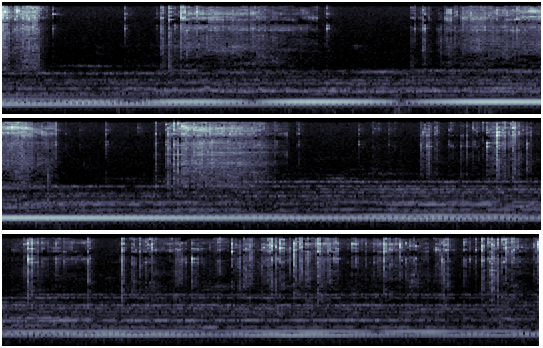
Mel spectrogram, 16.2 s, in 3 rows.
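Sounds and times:
Tibetan singing bowl humming: 0:00.0 - 0:16.1.

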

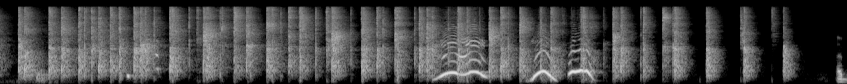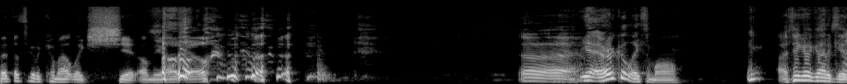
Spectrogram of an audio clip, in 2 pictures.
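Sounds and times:
people clapping to welcome a guest: 0:00.0 - 0:08.0
speech: 0:08.4 - 0:11.8, 0:13.7 - 0:15.3, 0:16.0 - 0:16.9
laughter: 0:10.0 - 0:11.6.

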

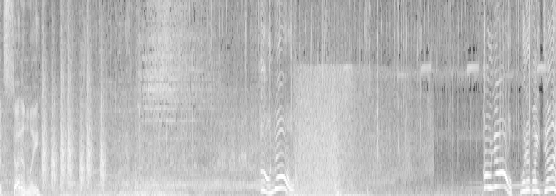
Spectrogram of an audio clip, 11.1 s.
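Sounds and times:
speech: 0:00.0 - 0:01.1, 0:05.3 - 0:06.1, 0:09.7 - 0:11.1
firecrackers bursting in the sky: 0:00.0 - 0:11.1.

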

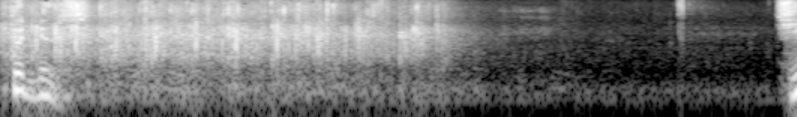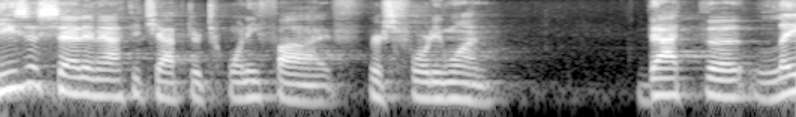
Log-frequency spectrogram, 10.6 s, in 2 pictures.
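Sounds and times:
audience clapping: 0:00.0 - 0:03.3
speech: 0:00.1 - 0:00.7, 0:05.2 - 0:08.7, 0:09.6 - 0:10.6.

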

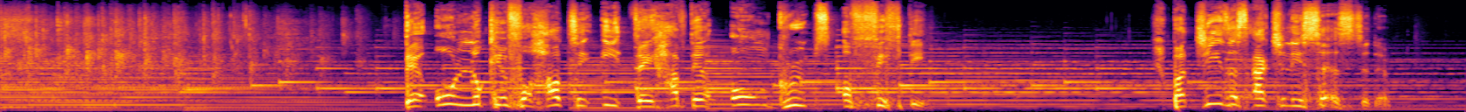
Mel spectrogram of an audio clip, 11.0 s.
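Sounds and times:
round of applause: 0:00.0 - 0:03.3
speech: 0:03.2 - 0:07.0, 0:08.8 - 0:10.6.

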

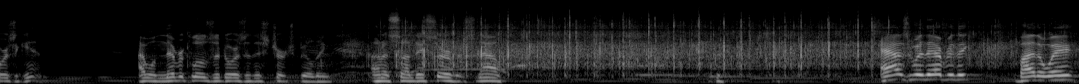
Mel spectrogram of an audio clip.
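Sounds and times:
speech: 0:00.0 - 0:00.6, 0:01.4 - 0:05.4, 0:08.8 - 0:10.7
church congregation applauding during a Sunday service: 0:03.4 - 0:10.7.

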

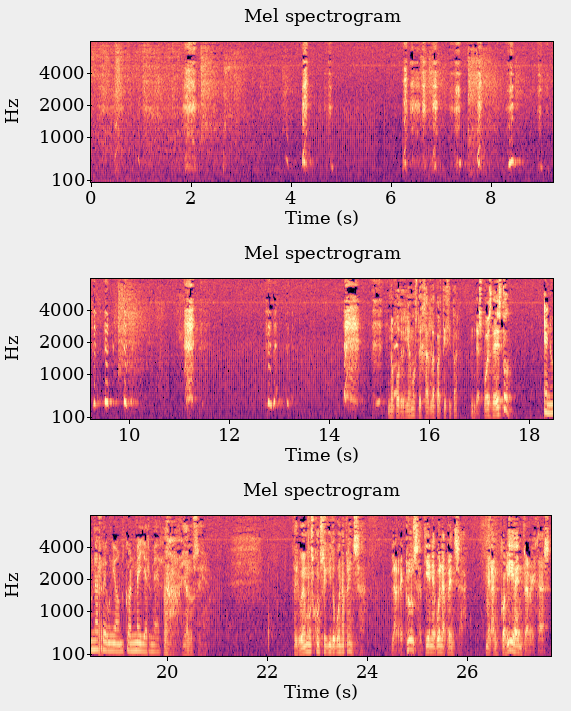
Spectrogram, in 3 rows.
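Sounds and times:
woman crying in bed: 0:01.8 - 0:02.9, 0:03.8 - 0:05.0, 0:06.2 - 0:10.4, 0:11.0 - 0:11.7, 0:12.7 - 0:13.4, 0:14.2 - 0:15.6
speech: 0:15.2 - 0:20.8, 0:22.5 - 0:27.6.

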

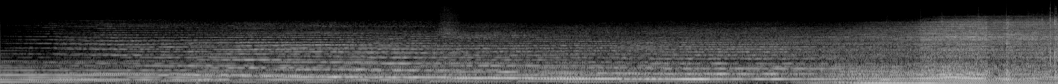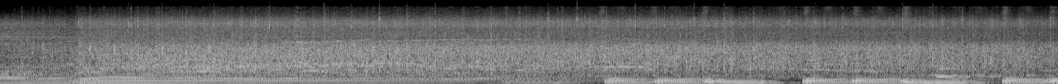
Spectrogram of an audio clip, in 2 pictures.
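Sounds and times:
low musical tone: 0:00.2 - 0:21.1
audience applause: 0:10.0 - 0:21.1.

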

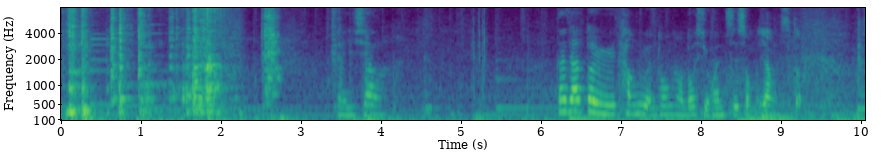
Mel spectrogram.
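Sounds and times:
pots and pans being rummaged through: 0:00.0 - 0:02.9
speech: 0:03.5 - 0:04.2, 0:06.2 - 0:10.0.

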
